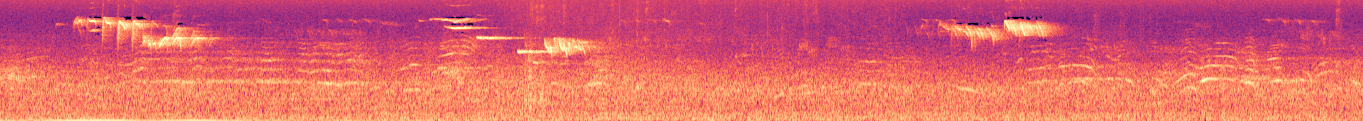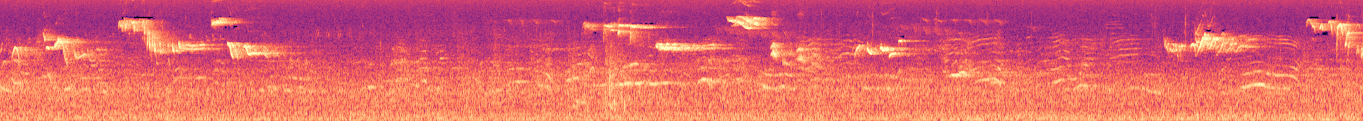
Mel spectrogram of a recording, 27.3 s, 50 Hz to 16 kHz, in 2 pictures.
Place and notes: Sussex Rd, Watford, UK - Sunny backyard.
In my back garden enjoying a day off work with trains, plans, children playing, bird song, a beautiful sunny 6c day in urban Watford, Hertfordshire. MixPre 10 II with my MKH50 boomed 4 meters aloft pointing north. 2 poly.
England, United Kingdom, 21 January 2020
